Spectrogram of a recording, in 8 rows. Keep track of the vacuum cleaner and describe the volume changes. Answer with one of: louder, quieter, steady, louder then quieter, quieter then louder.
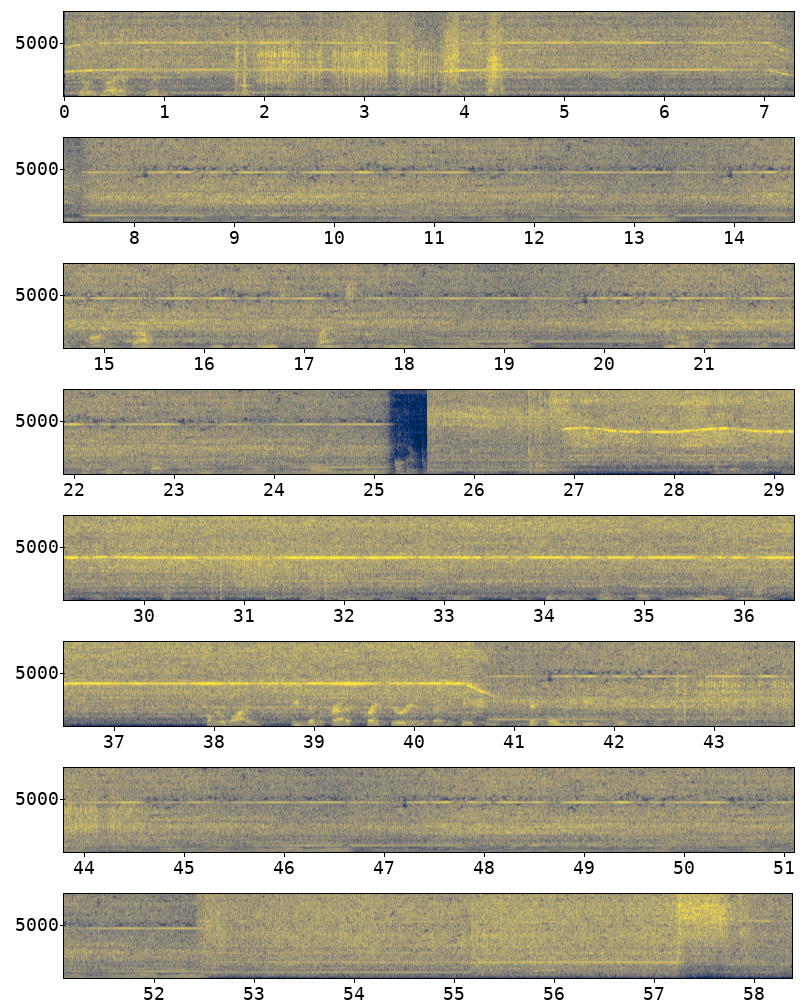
steady.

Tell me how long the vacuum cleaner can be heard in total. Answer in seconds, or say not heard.
58 s.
